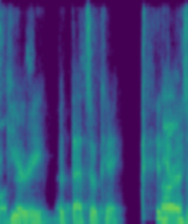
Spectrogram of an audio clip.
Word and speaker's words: Giere: What is Greer Associates? I'm probably destroying your last name. Okay, well, it's Geary, but that's okay.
